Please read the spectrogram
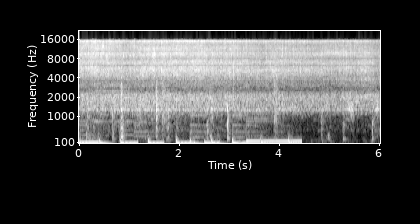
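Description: Tomato purée and fried onion masala sizzling in a nonstick frying pan, with a spatula scraping and tapping through it in short strokes as it is stirred in. Low background music plays under it and stops about two-thirds of the way through.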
